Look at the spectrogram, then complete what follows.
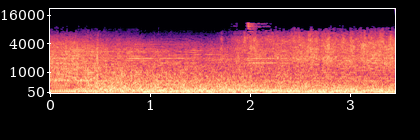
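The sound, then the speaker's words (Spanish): A World War II Stuka dive bomber diving almost vertically and its bomb blast merge into a loud, dense, unbroken roar that fills the whole clip, rumbling heavily with no voices. “y los temidos Stukas, ideales para bombardeos en picado de mortífera carga y calculada precisión.”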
